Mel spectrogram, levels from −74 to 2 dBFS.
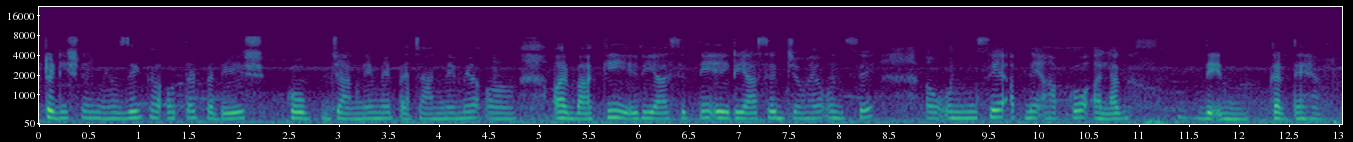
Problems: constant background noise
